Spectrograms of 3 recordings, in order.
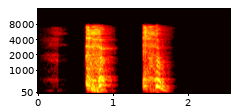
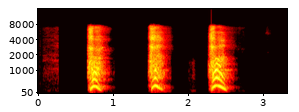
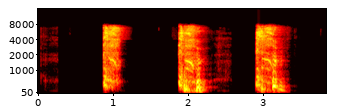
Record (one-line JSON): {"cough_length": "2.6 s", "cough_amplitude": 32493, "cough_signal_mean_std_ratio": 0.36, "exhalation_length": "3.3 s", "exhalation_amplitude": 32767, "exhalation_signal_mean_std_ratio": 0.34, "three_cough_length": "3.8 s", "three_cough_amplitude": 32767, "three_cough_signal_mean_std_ratio": 0.38, "survey_phase": "beta (2021-08-13 to 2022-03-07)", "age": "18-44", "gender": "Female", "wearing_mask": "No", "symptom_none": true, "smoker_status": "Current smoker (11 or more cigarettes per day)", "respiratory_condition_asthma": false, "respiratory_condition_other": false, "recruitment_source": "Test and Trace", "submission_delay": "1 day", "covid_test_result": "Negative", "covid_test_method": "RT-qPCR"}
